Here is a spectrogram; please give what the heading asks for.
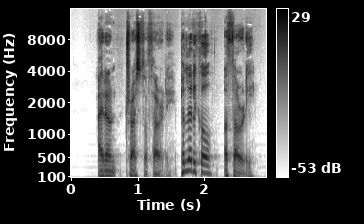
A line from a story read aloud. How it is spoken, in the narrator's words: added Robert quickly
